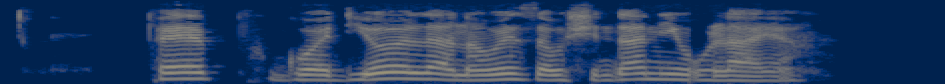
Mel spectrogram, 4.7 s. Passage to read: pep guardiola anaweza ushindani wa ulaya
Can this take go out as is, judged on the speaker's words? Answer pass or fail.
fail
